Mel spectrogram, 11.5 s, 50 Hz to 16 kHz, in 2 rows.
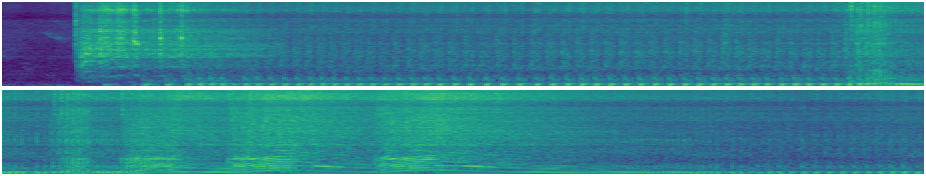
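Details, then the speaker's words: Suzuki Satria FU with standard PE 26 carburetor and box air filter, started and blipped: single-cylinder idles with a steady, even pulse and clean throttle response; runs fine at idle, though owner complains of brebet (stutter) mid-range when shifting 2nd–4th at speed. "Di sini aman-aman saja."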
